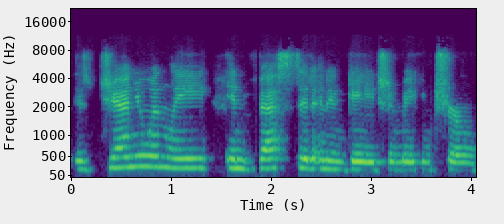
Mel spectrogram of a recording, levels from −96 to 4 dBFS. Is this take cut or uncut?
cut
